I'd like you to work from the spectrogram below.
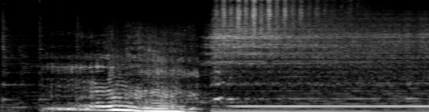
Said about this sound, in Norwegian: En levende, pustende løve. Selv om løven og den som sitter i cella, er skilt av robuste metallstenger, så forblir denne skremmende nærheten mellom menneske og rovdyr.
